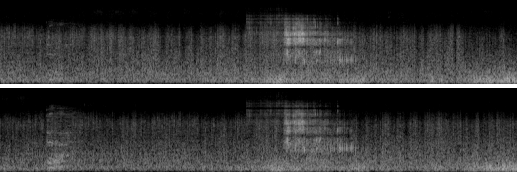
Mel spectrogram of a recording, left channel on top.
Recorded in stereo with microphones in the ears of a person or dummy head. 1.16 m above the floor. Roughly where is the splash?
Centre.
